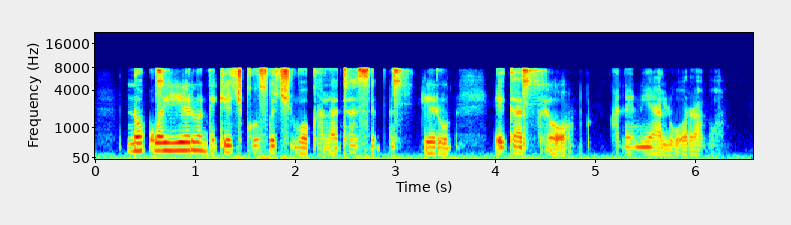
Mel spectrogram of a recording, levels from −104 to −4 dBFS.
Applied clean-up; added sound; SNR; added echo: neural diffusion model UNIVERSE++.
